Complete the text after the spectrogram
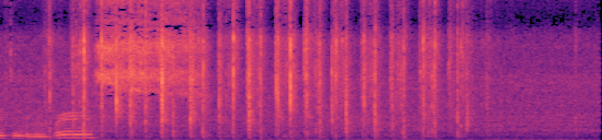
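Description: Banknotes flick rapidly as they are counted by hand.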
